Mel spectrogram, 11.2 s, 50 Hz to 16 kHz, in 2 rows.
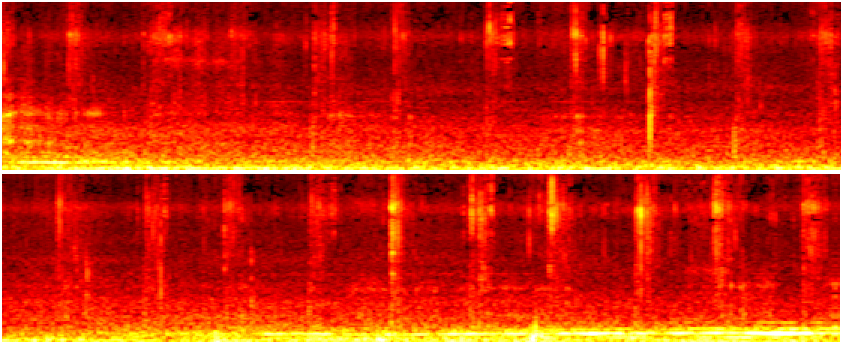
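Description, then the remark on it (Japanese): Quiet outdoor ambience in a park at night, around 23:57, in a riverside town in Saitama, Japan, with a low steady hum, scattered soft footsteps and faint rustles, and a murmur that grows slightly louder toward the end. “公園ですね公園の夜ですね、まあ、時刻は23時57分です結構遅い時間ですね誰もいないのかなそんなことはないか”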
